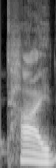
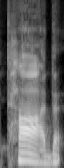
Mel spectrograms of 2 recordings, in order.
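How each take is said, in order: First: The vowel is a full 'eye' glide. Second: The vowel is a flat 'ah' sound. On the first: "They don't say Tide" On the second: "they say Todd, T O D D"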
